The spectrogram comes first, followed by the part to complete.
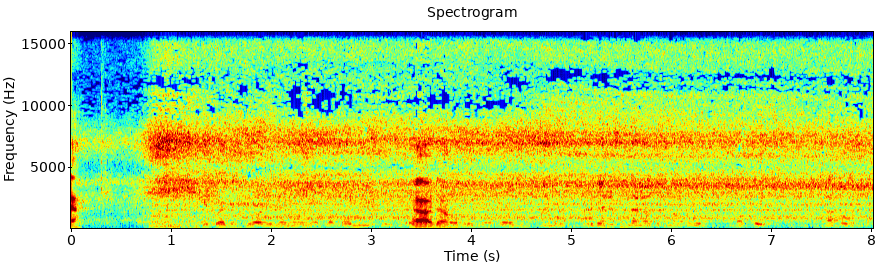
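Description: A steady rushing hiss sets in suddenly about a second in and holds even, with men's voices talking indistinctly over it and one short "ya" near the middle.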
